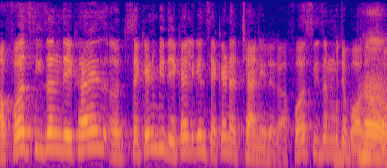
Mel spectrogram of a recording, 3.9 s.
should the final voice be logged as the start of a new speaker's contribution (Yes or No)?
Yes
